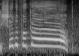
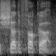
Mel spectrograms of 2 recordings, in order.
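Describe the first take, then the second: First: High, stretched-out yelling. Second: Said in the usual way. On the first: Shown as a demonstration. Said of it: "Give them the Juicy J". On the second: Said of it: "just give them the".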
